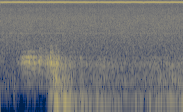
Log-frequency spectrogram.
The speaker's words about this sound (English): Now, as they get into the new car, Bill starts the motor. Listen, Peggy.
